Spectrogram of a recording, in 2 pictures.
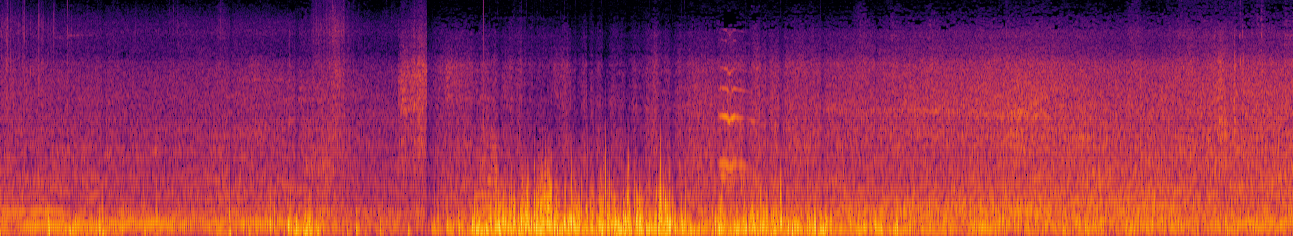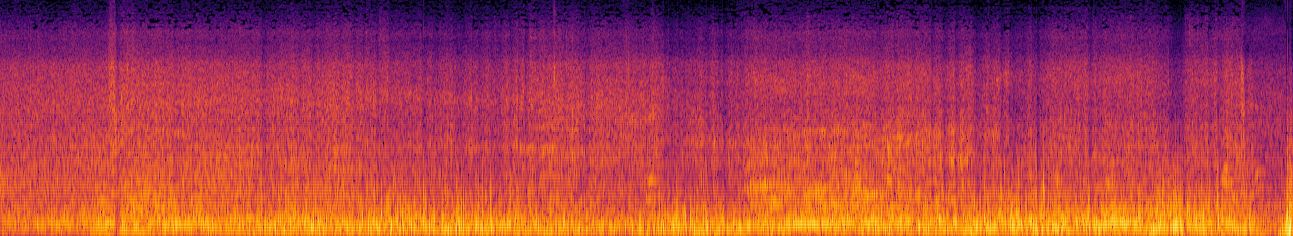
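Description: Outdoor street background with wind rumbling on the phone's microphone and traffic noise. The rumble gets louder about six seconds in.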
